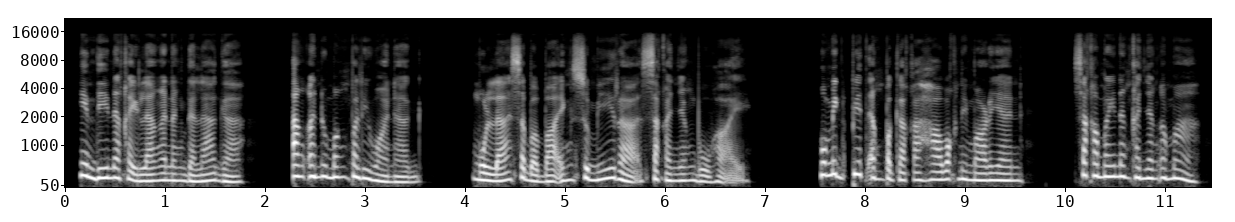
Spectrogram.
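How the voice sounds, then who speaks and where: Low-pitched woman narrating a dramatic story. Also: a little mellow, no room sound, clean studio sound.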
